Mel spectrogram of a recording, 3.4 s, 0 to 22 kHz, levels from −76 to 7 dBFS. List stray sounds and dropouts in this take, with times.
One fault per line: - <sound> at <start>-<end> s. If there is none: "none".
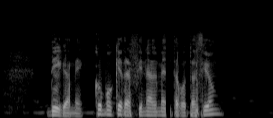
- dropout at 2.1-2.1 s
